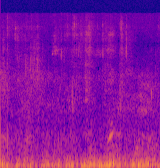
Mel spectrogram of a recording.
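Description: Wind buffeting the microphone: a gusty, uneven low rumble.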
